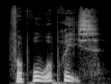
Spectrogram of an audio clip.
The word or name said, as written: forbrugerpris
